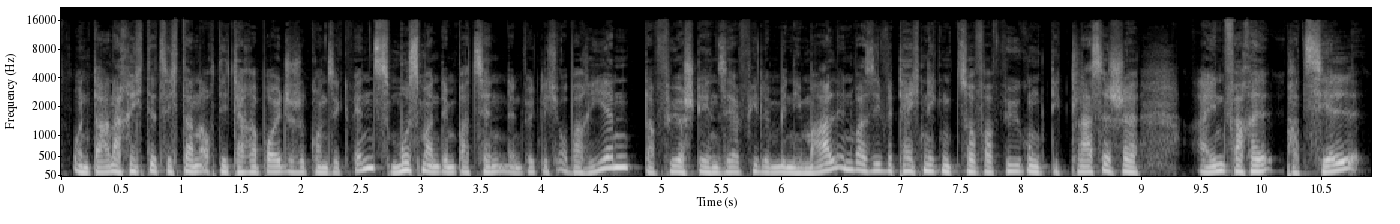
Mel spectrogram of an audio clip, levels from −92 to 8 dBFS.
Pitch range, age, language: 125-150 Hz, 40-59, German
